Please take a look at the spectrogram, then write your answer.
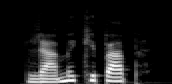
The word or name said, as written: lammekebab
